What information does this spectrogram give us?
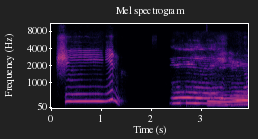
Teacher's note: আওয়াজটা একটু সিটির মতো উচ্চারণ হবে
